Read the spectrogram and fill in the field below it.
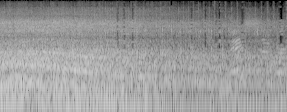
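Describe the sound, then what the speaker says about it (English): A car engine runs smoothly and steadily, loud and close, with a slight settling of pitch partway through and faint voices in the background. "Watch this motor. It's no movement whatsoever on this motor."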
